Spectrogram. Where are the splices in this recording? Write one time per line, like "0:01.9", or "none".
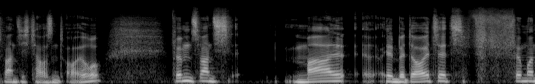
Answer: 0:03.9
